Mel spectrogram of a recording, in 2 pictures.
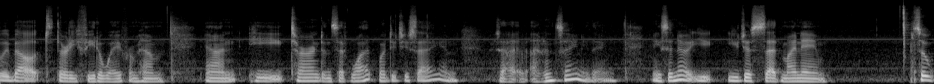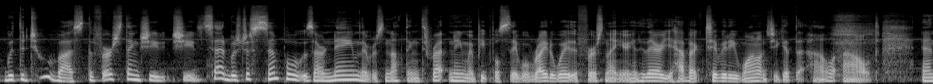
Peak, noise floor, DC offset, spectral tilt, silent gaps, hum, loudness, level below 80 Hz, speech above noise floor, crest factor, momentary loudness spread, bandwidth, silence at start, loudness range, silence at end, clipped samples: -2 dBFS; -46 dBFS; under 0.1%; -5 dB/octave; none; none; -20 LUFS; -70 dBFS; 27 dB; 18 dB; 8 LU; 17 kHz; 0 s; 4 LU; 0 s; under 0.1%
